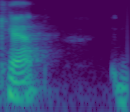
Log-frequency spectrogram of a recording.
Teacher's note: the back of the tongue is pressed against the um vellum or a soft palate voiceless good oral sound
